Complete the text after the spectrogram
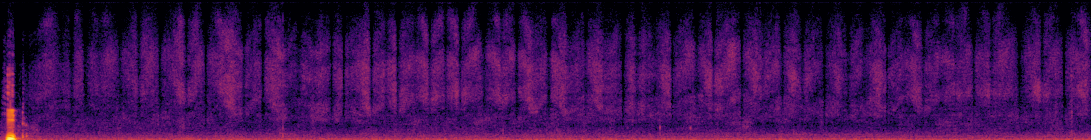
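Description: A board eraser rubs softly across a chalkboard.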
